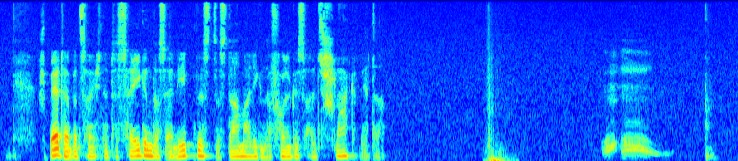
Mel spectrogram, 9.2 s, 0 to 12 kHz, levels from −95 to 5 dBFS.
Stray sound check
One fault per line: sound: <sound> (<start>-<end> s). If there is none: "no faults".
sound: whoosh (6.0-6.5 s)
sound: cough (7.5-8.4 s)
